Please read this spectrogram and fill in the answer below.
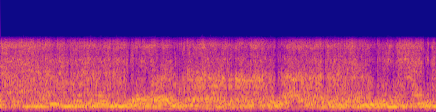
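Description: Live punk rock band playing loud, distorted electric guitars over bass and drums, without vocals, in a muffled, low-fidelity recording.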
